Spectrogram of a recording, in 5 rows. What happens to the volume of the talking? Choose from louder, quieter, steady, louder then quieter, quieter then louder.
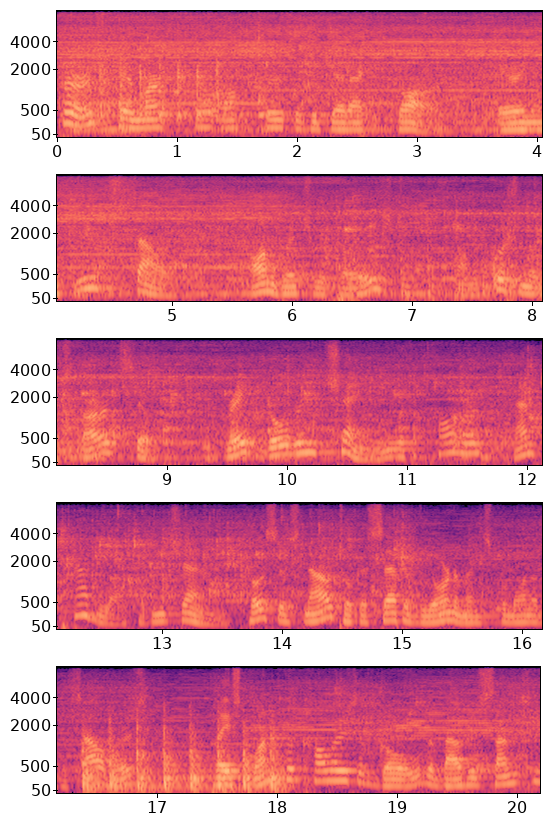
steady.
